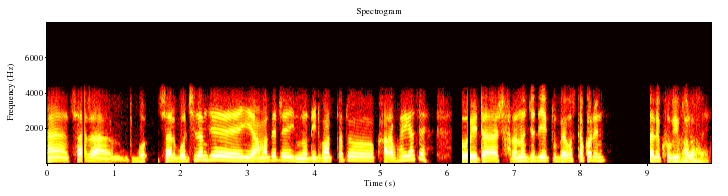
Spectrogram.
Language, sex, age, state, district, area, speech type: Bengali, male, 30-45, West Bengal, Birbhum, urban, conversation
